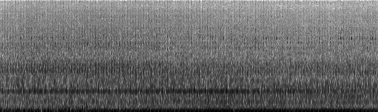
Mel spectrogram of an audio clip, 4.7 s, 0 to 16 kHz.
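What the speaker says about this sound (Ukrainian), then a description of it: "Двигун працює рівненько." Steady, loud idling of a 2014 Renault Megane III 1.6 diesel engine, a continuous even rumble with a faint rhythmic knock, close by and without any voices.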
